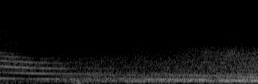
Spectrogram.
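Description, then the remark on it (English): A race car's straight-cut gearbox whines in shifting high tones over the lower drone of its flat-six engine during an IMSA sports car race, a steady mechanical sound that grows slightly louder, with no one talking. “Actually, you can probably more hear the straight cut gears from the gearbox than the flat six engine.”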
